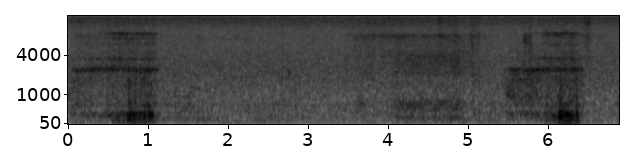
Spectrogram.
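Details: French Bulldog snoring while asleep in a small room: two harsh, throaty rattling snores about five seconds apart, with a softer drawn breath between them and quiet room hiss.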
